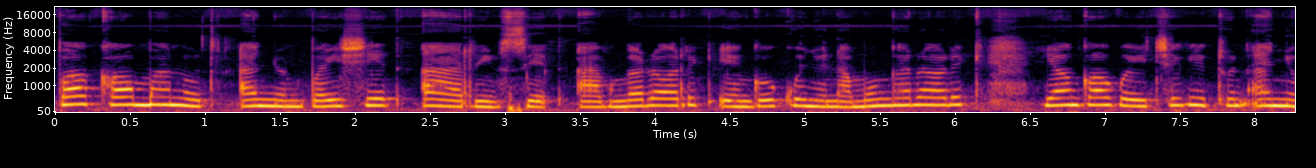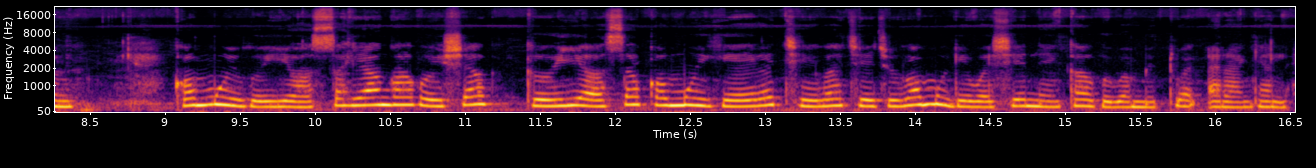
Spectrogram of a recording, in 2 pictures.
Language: Kalenjin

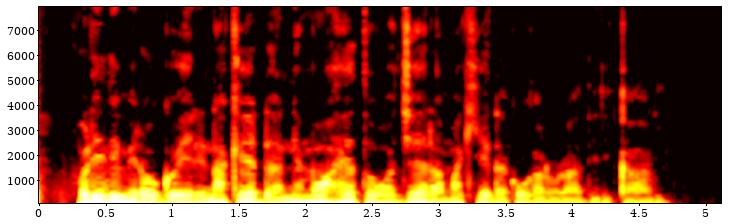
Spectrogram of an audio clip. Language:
Kikuyu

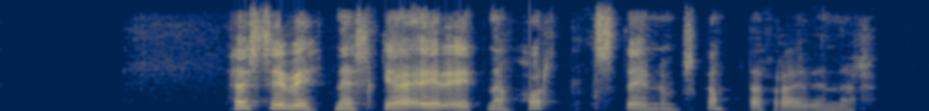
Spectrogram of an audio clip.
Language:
Icelandic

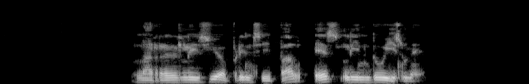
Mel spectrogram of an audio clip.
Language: Catalan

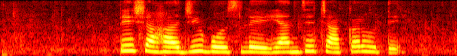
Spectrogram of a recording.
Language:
Marathi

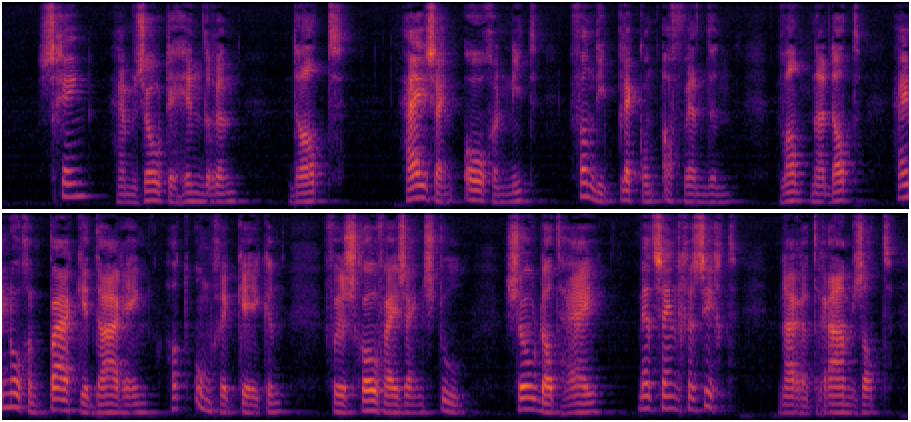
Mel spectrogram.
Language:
Dutch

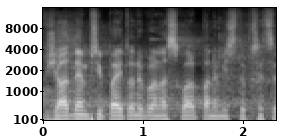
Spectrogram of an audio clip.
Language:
Czech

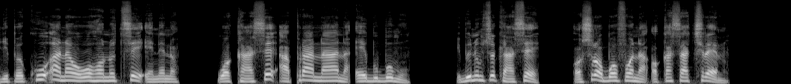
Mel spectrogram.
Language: Akan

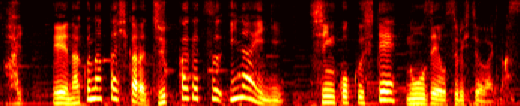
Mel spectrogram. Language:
Japanese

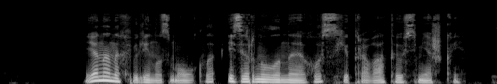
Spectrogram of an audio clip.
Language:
Belarusian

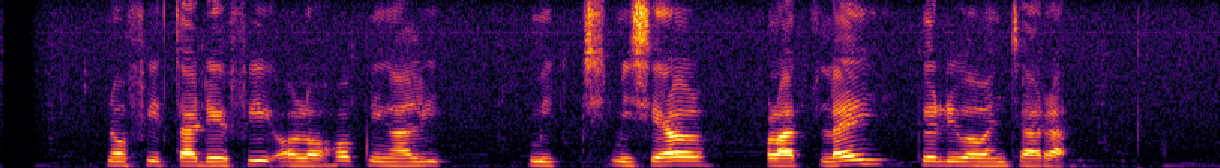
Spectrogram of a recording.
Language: Sundanese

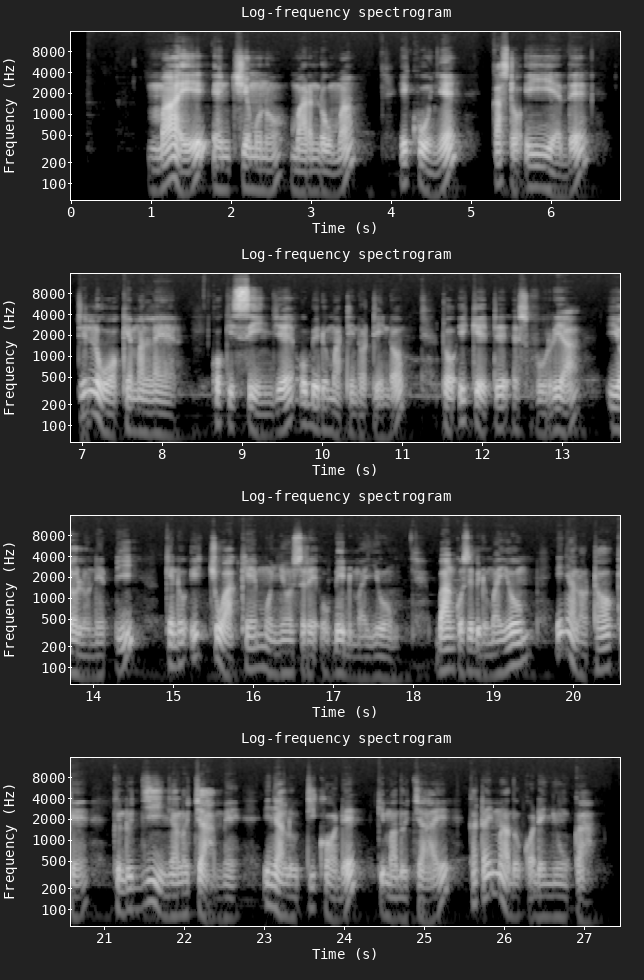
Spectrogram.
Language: Luo (Kenya and Tanzania)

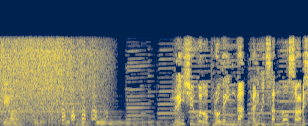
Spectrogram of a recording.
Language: Japanese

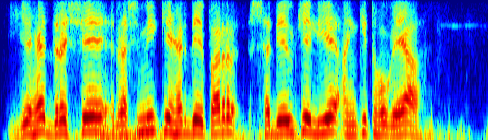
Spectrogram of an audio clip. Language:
Hindi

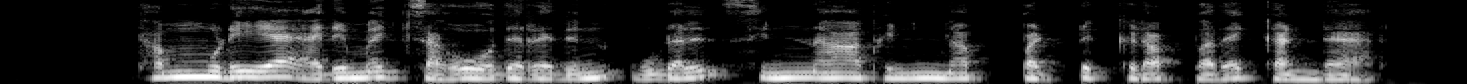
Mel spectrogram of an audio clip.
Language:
Tamil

